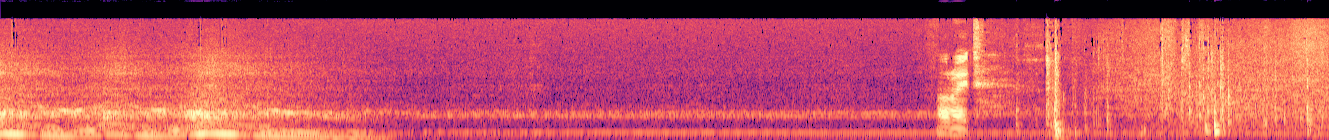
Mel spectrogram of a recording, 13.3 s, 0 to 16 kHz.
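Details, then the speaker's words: 2000 Renault Scenic 16-valve petrol, about 85,000 miles, after all four ignition coil packs were replaced because it was misfiring on three cylinders: clean revs rising and falling smoothly, then a steady, even idle with no misfire. Normal running. "well half an hour later it's running letting you know perfect"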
